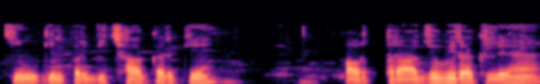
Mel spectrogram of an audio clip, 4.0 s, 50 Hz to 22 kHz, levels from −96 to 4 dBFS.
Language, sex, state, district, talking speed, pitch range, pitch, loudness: Hindi, male, Bihar, Gaya, 150 wpm, 115-135 Hz, 120 Hz, -17 LUFS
